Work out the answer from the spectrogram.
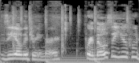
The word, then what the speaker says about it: XioTheDreamer: That's as far as I've come to understand how it's pronounced, XioTheDreamer.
